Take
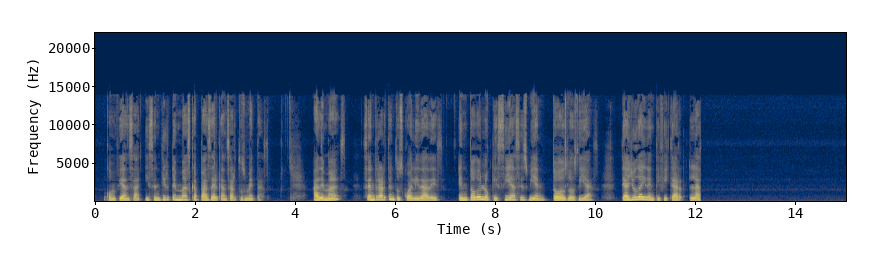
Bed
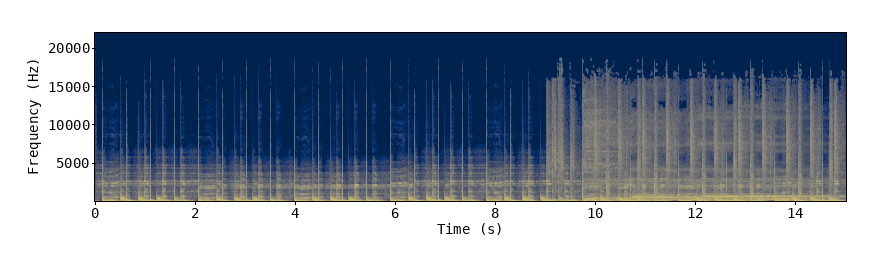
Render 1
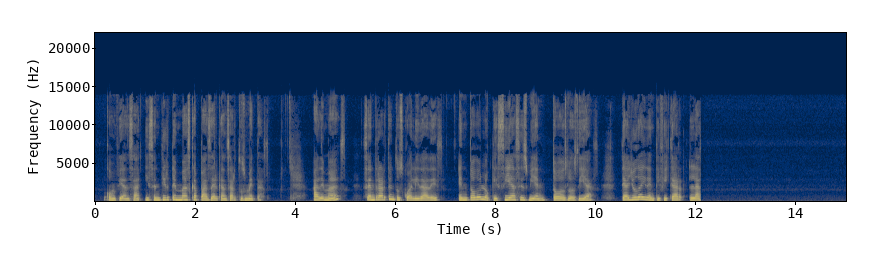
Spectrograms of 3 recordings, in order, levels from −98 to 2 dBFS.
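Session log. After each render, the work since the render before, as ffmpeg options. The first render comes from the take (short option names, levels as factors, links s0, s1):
-af "alimiter=limit=0.447:level=0:latency=1:release=403,acompressor=threshold=0.112:ratio=6"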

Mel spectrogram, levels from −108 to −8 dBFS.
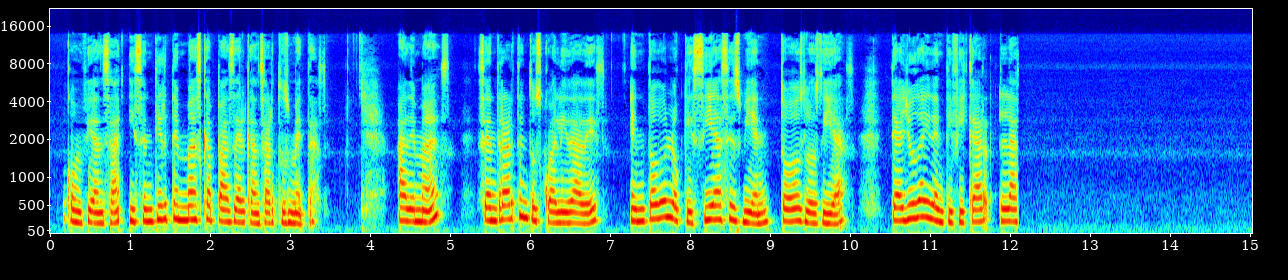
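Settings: -af "acontrast=80,alimiter=limit=0.224:level=0:latency=1:release=17"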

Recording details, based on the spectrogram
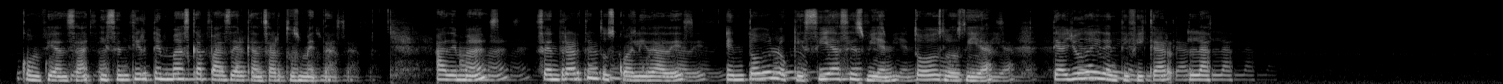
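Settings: -filter_complex "[0:a]asplit=2[s0][s1];[s1]adelay=223,lowpass=f=3100:p=1,volume=0.282,asplit=2[s2][s3];[s3]adelay=223,lowpass=f=3100:p=1,volume=0.19,asplit=2[s4][s5];[s5]adelay=223,lowpass=f=3100:p=1,volume=0.19[s6];[s0][s2][s4][s6]amix=inputs=4:normalize=0"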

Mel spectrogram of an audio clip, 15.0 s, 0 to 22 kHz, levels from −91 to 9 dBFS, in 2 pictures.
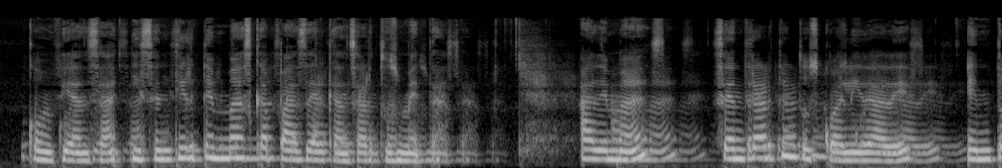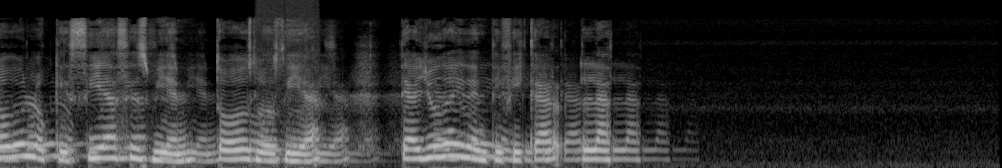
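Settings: -filter_complex "[0:a]asettb=1/sr,asplit=3[s0][s1][s2];[s0]atrim=end=3.304[s3];[s1]atrim=start=3.3:end=4.64,asetpts=PTS-STARTPTS,afade=t=in:d=0.004:c=qsin,afade=t=out:st=1.336:d=0.004:c=qsin,highpass=120[s4];[s2]atrim=start=4.636[s5];[s3][s4]acrossfade=d=0.004:c1=hsin:c2=qsin[s6];[s6][s5]acrossfade=d=0.004:c1=qsin:c2=hsin,asettb=1/sr,asplit=3[s7][s8][s9];[s7]atrim=end=5.714[s10];[s8]atrim=start=5.71:end=7.18,asetpts=PTS-STARTPTS,afade=t=in:d=0.004:c=qsin,afade=t=out:st=1.466:d=0.004:c=qsin,highshelf=f=5200:t=q:w=1.5:g=-6.5[s11];[s9]atrim=start=7.176[s12];[s10][s11]acrossfade=d=0.004:c1=hsin:c2=qsin[s13];[s13][s12]acrossfade=d=0.004:c1=qsin:c2=hsin,asplit=3[s14][s15][s16];[s14]afade=t=out:st=9.43:d=0.02[s17];[s15]acrusher=bits=6:mix=0:aa=0.5,afade=t=in:st=9.43:d=0.02,afade=t=out:st=9.91:d=0.02[s18];[s16]afade=t=in:st=9.91:d=0.02[s19];[s17][s18][s19]amix=inputs=3:normalize=0"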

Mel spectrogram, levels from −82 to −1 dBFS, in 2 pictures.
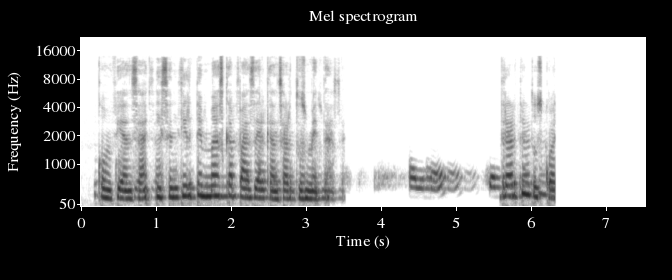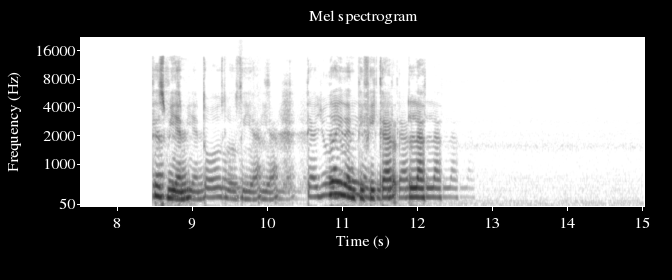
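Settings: -filter_complex "[0:a]asplit=3[s0][s1][s2];[s0]afade=t=out:st=3.5:d=0.02[s3];[s1]asuperpass=centerf=630:order=8:qfactor=1.7,afade=t=in:st=3.5:d=0.02,afade=t=out:st=5.58:d=0.02[s4];[s2]afade=t=in:st=5.58:d=0.02[s5];[s3][s4][s5]amix=inputs=3:normalize=0,asplit=3[s6][s7][s8];[s6]afade=t=out:st=9.03:d=0.02[s9];[s7]acompressor=threshold=0.0355:ratio=16:attack=3.2:release=140:knee=1:detection=peak,afade=t=in:st=9.03:d=0.02,afade=t=out:st=10.82:d=0.02[s10];[s8]afade=t=in:st=10.82:d=0.02[s11];[s9][s10][s11]amix=inputs=3:normalize=0,asplit=3[s12][s13][s14];[s12]atrim=end=6.32,asetpts=PTS-STARTPTS,afade=t=out:st=6.316:d=0.004:c=hsin[s15];[s13]atrim=start=6.32:end=8.47,asetpts=PTS-STARTPTS,volume=0[s16];[s14]atrim=start=8.47,asetpts=PTS-STARTPTS,afade=t=in:d=0.004:c=hsin[s17];[s15][s16][s17]concat=n=3:v=0:a=1"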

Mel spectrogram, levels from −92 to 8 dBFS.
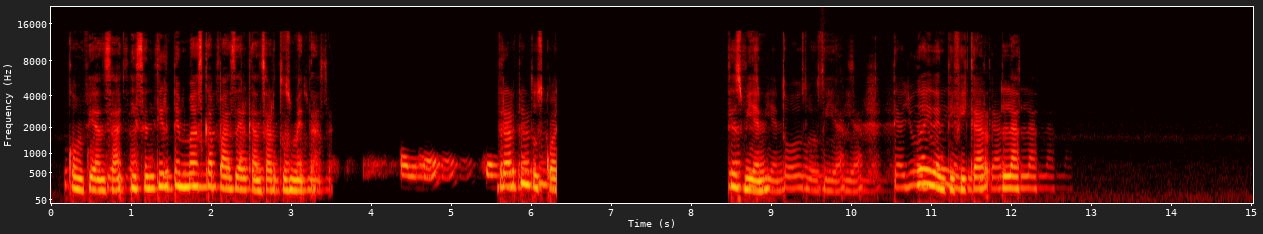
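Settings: -af "volume=0.335"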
